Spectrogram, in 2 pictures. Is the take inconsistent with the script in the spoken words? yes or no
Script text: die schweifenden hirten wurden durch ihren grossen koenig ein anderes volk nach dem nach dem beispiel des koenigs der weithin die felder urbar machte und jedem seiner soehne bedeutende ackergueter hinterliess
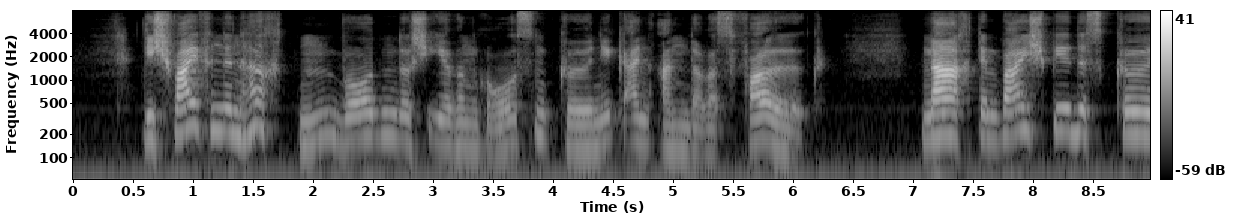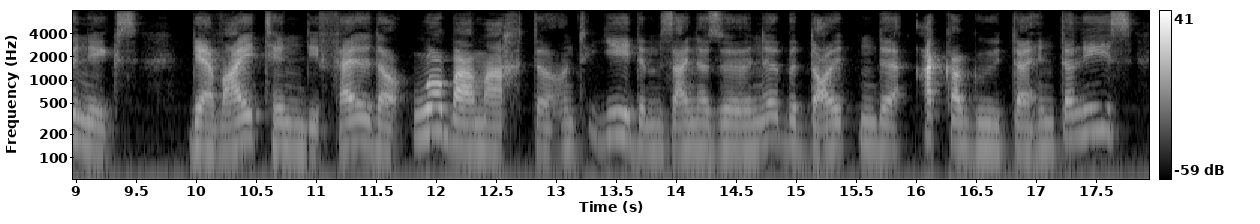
yes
